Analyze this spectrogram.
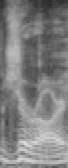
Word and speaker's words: Gerard: It's Gerard. Pronounced with a J.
